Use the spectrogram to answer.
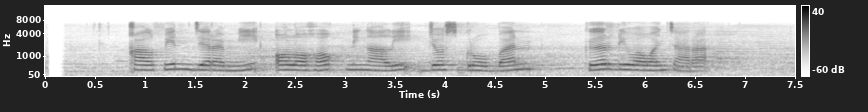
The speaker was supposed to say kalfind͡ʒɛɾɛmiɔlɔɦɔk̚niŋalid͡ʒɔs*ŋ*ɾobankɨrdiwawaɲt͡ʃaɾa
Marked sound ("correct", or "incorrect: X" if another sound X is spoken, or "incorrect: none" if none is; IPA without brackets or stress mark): incorrect: ɡ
